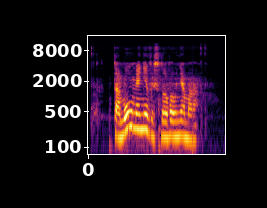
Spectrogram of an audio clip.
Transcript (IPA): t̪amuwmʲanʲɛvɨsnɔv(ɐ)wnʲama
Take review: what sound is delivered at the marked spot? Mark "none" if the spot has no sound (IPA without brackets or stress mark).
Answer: ɐ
